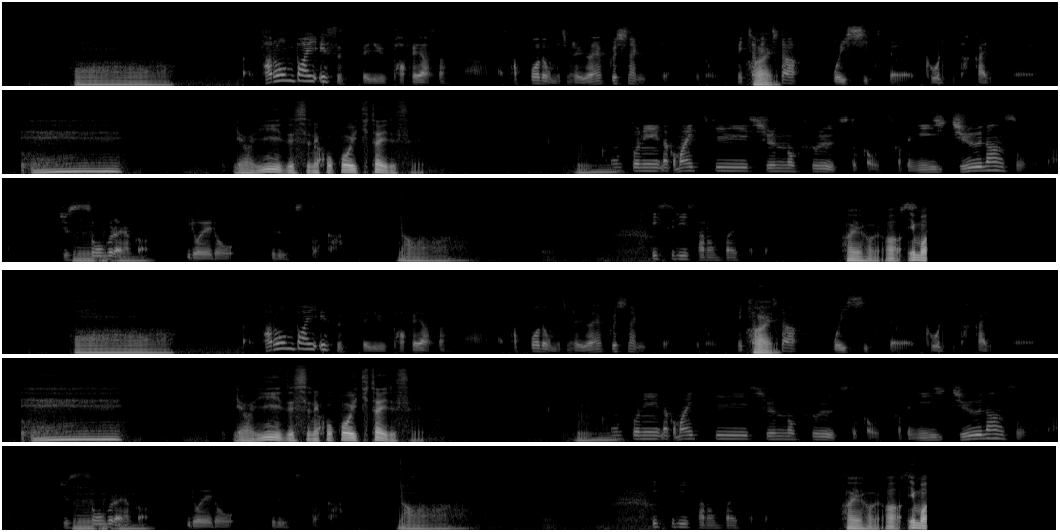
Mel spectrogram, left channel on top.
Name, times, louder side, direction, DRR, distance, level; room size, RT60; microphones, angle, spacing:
voice 1, 0.7-1.7 7.5-7.7 10.7-11.8 12.9-14.6 16.3-16.7 21.8-22.0 25.1-25.6 29.5-30.4, right 1 dB, 15° right, 0.7 m, -32 dB
voice 2, 2.6-4.8 5.1-6.7 7.0-8.0 8.3-10.3 13.7-13.8 16.6-19.3 19.6-20.8 21.7-22.6 23.0-23.4 23.8-24.1 24.4-24.5 27.6-28.5 30.0-30.4, left 2 dB, 50° left, 3.9 m, -44 dB
head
